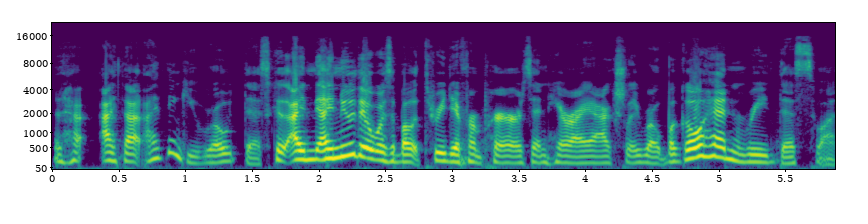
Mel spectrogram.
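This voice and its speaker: This very clean recording with a silent background has a speaker with a Canadian accent going at a very fast pace, with very wide pitch swings and hardly any pauses. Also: woman, fairly low pitch for a woman. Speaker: podcast co-host. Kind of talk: casual chat.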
